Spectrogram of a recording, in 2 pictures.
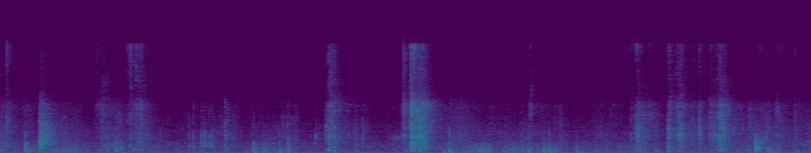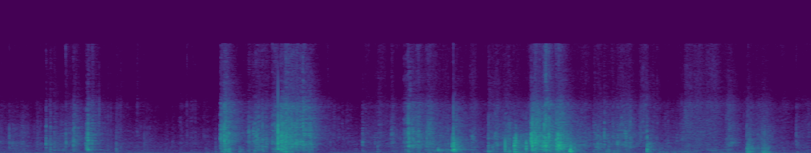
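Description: A package being handled and opened by hand: irregular crinkling and rustling of paper and plastic wrapping, loudest about ten and thirteen seconds in.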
